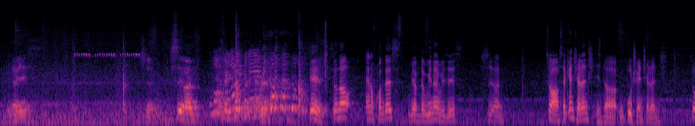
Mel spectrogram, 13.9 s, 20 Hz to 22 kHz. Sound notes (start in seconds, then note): 4.3 laughs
